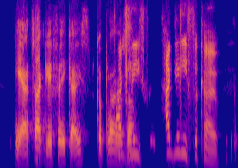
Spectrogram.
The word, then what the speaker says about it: Tagliafico: Tagliafico. Is that right? Yeah, Tagliafico.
